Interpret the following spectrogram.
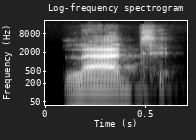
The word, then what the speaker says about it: Latavia: T-A-Y. Latavia.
